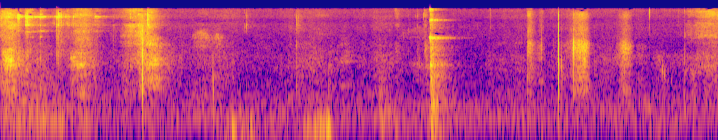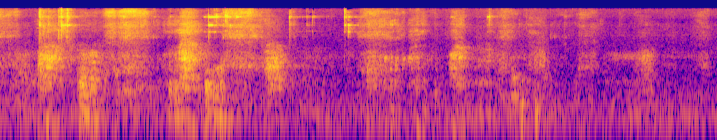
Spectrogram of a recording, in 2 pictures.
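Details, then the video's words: A pair of Shih Tzu playing together, one wanting to be chased: scattered breathy huffs and brief growly snorts, spaced unevenly over the stretch, with light scuffling. "Two Shih Tzu playing"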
